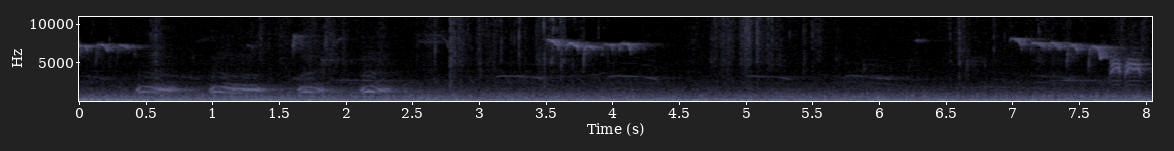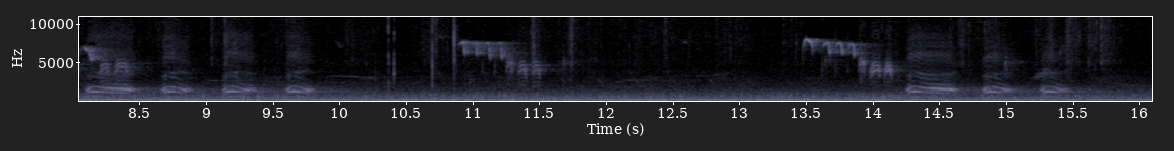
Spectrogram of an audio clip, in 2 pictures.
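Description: Wild birds calling: three series of four or five short calls, each series about a second and a half long, with thin high notes sliding downward between them.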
